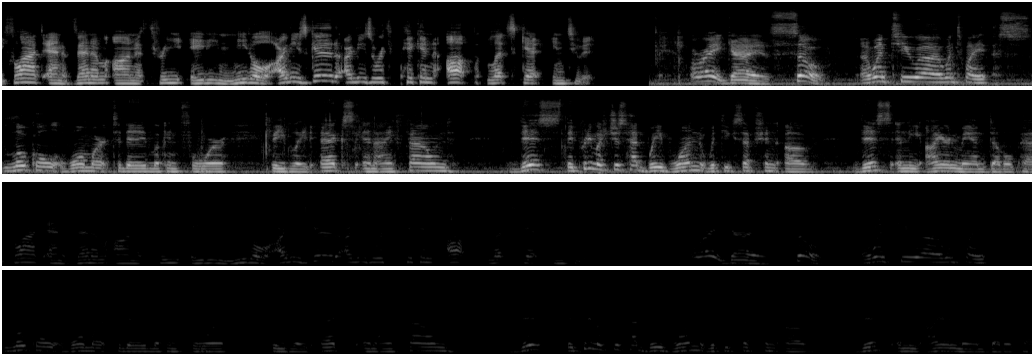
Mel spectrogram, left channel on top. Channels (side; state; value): right; quieter; 34.5 dB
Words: flat and Venom on 380 needle. Are these good? Are these worth picking up? Let's get into it. Alright guys, so I went to my local Walmart today looking for Beyblade X, and I found this. They pretty much just had wave 1 with the exception of this and the Iron Man double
